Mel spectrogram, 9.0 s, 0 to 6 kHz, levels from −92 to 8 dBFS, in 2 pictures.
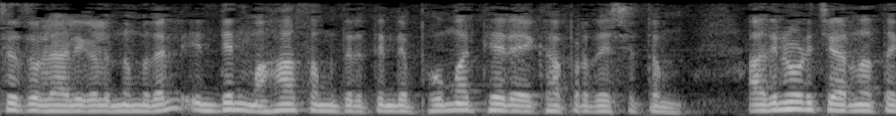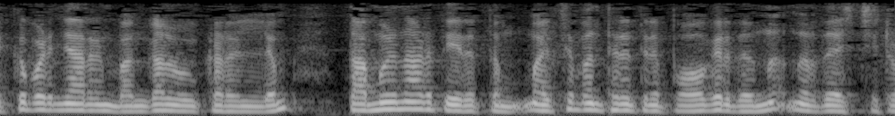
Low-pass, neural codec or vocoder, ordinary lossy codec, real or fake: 5.4 kHz; none; none; real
